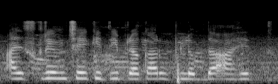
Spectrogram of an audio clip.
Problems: constant background noise, background conversations at intervals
